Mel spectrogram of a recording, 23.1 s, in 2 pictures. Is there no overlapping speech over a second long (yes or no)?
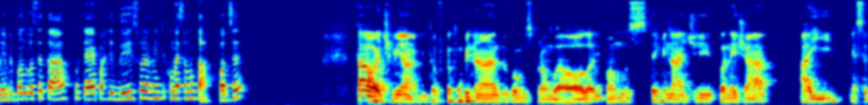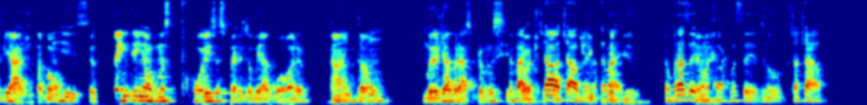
no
